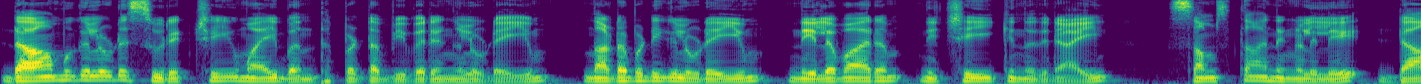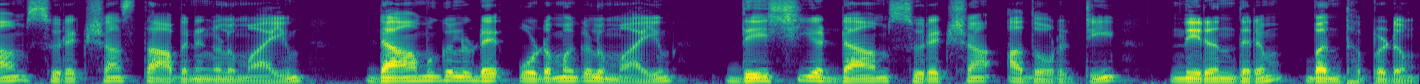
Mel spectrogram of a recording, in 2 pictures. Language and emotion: Malayalam, neutral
